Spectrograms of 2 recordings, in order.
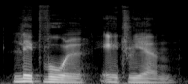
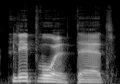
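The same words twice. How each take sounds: First: Father's farewell. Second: Louder, emotional goodbye; son's farewell. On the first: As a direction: let go of the son tenderly. (ruhiger, sanfter Abschied des Vaters) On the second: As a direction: say goodbye to his father. Son bids farewell. (bewegter Abschied des Sohnes) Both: Acted.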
